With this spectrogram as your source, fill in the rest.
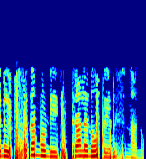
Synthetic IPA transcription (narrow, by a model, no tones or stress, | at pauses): nuʋipust̪ɐkɐmnuɳɖit͡ʃit̪ɾaːlɐnupɾe̞ːmist̪unːaːnu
